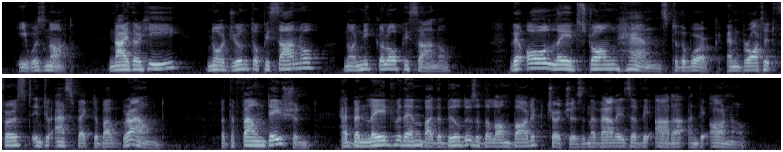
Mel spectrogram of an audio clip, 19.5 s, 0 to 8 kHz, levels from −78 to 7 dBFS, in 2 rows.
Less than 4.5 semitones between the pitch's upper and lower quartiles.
No: average, 5.1 semitones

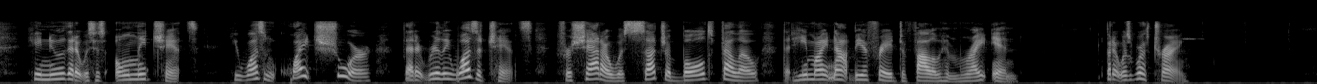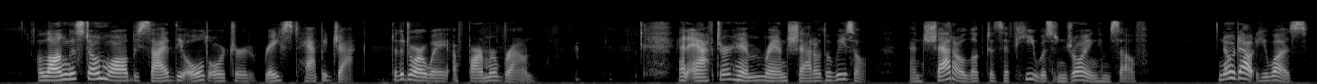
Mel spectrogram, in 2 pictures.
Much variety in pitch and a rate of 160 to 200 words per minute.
Yes: wide, 6.4 semitones; average, 180 wpm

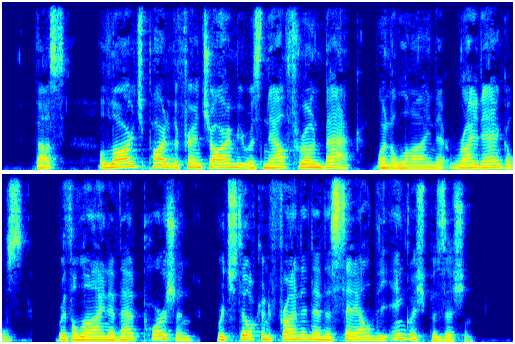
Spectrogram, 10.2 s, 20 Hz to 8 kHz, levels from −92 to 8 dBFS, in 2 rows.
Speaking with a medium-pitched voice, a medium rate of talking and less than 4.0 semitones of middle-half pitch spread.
Yes: medium, 155 Hz; average, 190 wpm; average, 2.7 semitones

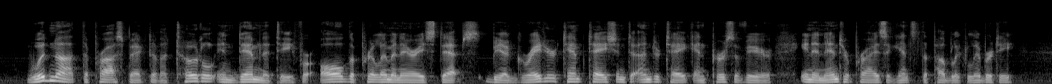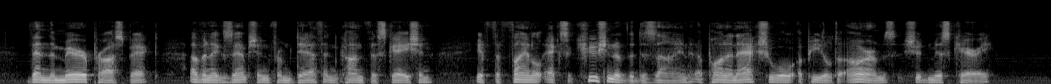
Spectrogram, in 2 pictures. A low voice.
Yes: low, 105 Hz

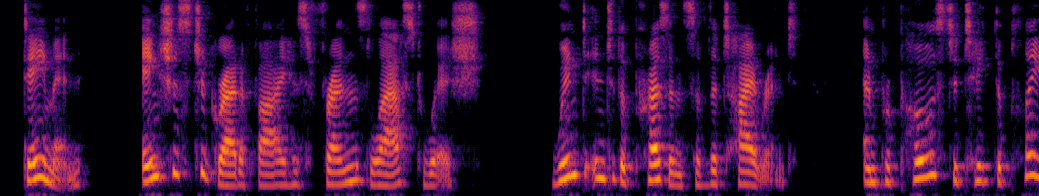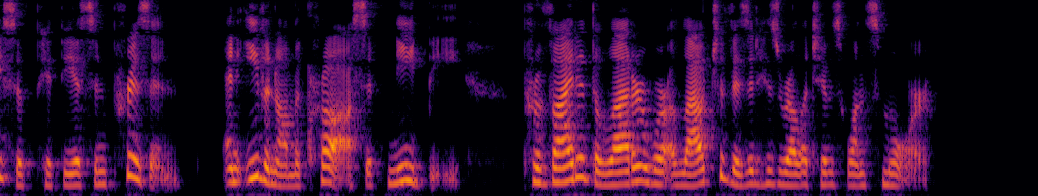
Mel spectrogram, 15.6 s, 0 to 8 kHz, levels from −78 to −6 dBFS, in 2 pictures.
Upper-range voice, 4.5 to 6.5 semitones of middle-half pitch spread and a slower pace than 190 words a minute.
Yes: high, 200 Hz; wide, 5.4 semitones; average, 170 wpm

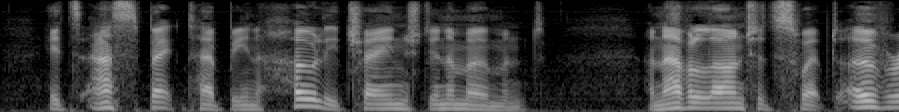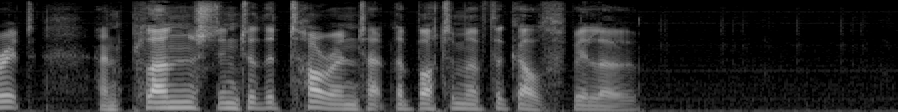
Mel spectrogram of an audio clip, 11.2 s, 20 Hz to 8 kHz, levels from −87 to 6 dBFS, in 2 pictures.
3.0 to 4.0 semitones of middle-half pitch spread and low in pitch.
No: average, 5.3 semitones; low, 120 Hz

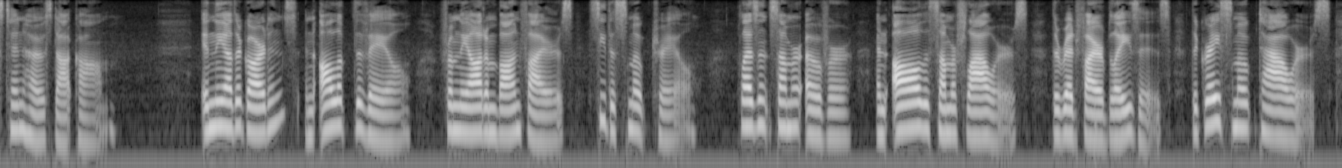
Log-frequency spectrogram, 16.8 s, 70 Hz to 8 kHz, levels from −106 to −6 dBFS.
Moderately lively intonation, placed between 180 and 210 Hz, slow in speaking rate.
Yes: average, 4.5 semitones; medium, 185 Hz; slow, 130 wpm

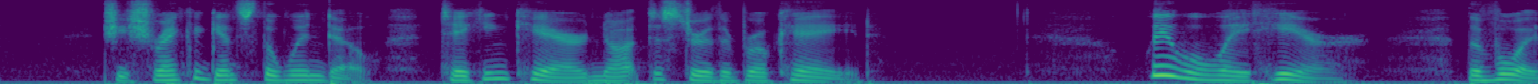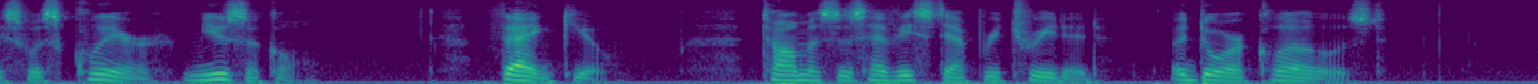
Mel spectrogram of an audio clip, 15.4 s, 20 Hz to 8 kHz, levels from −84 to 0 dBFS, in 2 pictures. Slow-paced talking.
Yes: slow, 115 wpm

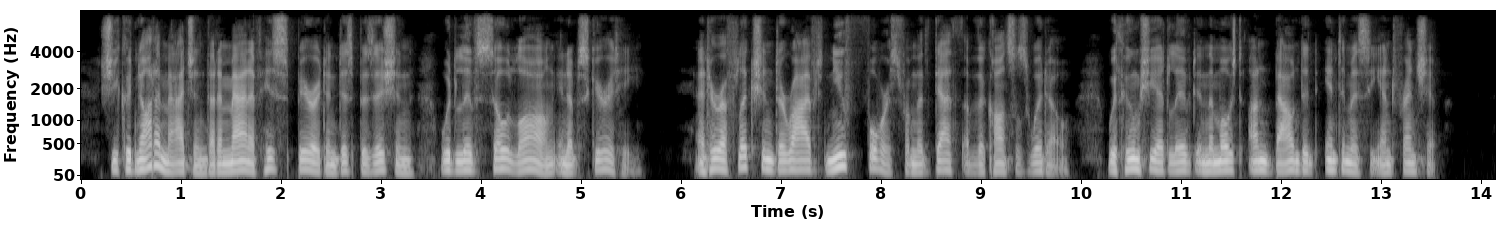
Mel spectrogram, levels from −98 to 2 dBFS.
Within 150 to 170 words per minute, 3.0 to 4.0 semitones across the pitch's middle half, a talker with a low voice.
No: average, 180 wpm; average, 3.5 semitones; low, 110 Hz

